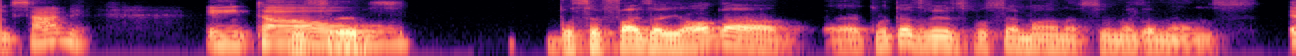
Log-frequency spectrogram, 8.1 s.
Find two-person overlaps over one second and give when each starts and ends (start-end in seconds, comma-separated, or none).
none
